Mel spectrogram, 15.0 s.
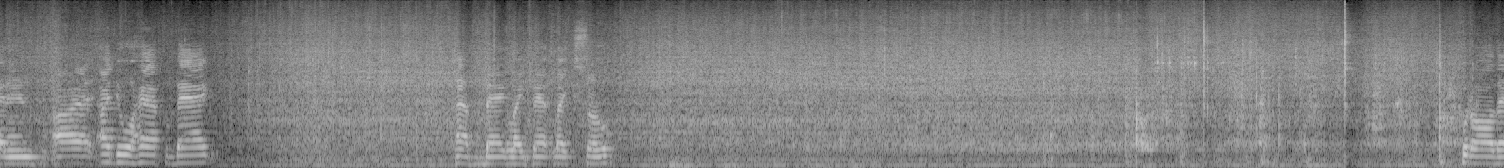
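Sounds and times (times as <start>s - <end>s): vegetables sizzling in a pot: 0.0s - 15.0s
utensil scraping a pot: 10.5s - 14.8s.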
